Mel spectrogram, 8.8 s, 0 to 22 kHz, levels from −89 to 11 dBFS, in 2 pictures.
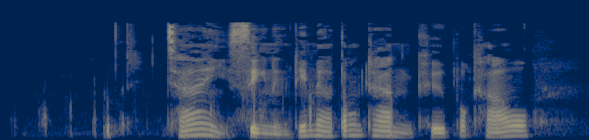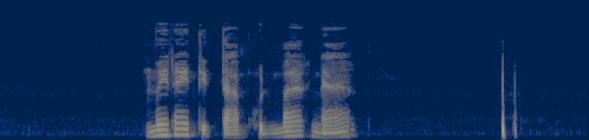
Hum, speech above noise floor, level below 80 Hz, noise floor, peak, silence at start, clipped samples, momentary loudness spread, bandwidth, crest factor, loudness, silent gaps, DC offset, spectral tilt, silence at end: none; 45 dB; -76 dBFS; -76 dBFS; -8 dBFS; 0.3 s; under 0.1%; 16 LU; 11.5 kHz; 24 dB; -30 LUFS; none; under 0.1%; -3 dB/octave; 0.65 s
